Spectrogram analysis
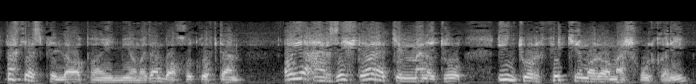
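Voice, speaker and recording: A man reading aloud and voicing an excitable, loyal young male friend with an animated, eager, pitched-up delivery. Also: lo-fi sound, a little hiss or hum.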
